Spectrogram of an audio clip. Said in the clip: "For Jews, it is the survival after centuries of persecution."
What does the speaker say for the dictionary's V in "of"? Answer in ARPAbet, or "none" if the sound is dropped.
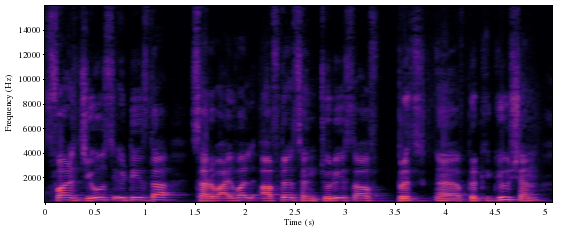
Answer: P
